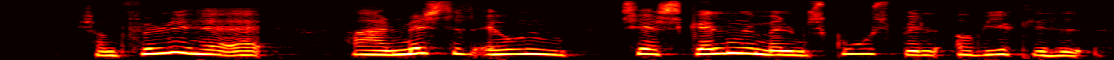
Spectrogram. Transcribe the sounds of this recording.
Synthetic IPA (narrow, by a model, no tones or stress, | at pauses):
sɒ̽mføljəɦeɐæ | hɑ̈hænme̝sd̥ð̞̩ˠeʊnn̩ | t͡sʰe̝æsɡ̥elnəmel̰m̩sɡ̥uːsb̥e̝lɒ̽ʋiɐɡ̥əliɦe̝ð̞̰ˠ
